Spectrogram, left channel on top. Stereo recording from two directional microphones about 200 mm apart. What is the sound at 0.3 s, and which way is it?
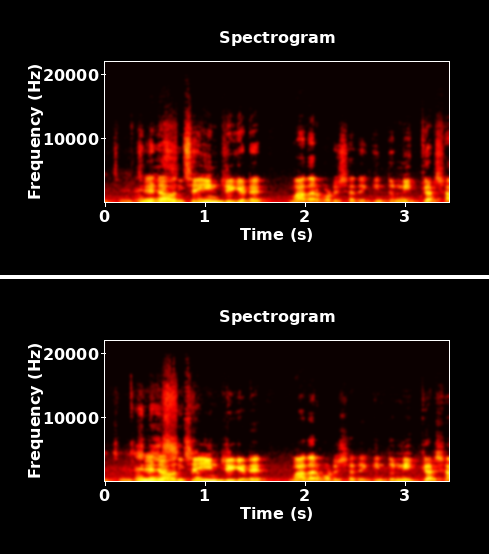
A man's voice, 60° left (ahead or behind).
